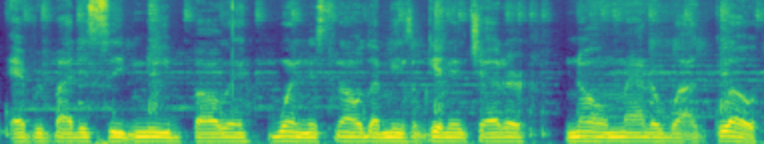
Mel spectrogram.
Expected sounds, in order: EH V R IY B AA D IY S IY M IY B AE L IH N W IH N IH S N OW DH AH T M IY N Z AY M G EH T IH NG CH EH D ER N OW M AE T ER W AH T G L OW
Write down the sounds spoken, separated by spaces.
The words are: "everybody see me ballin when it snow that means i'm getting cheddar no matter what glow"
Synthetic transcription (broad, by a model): EH V R IY B AA D IY S IY M IY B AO L IH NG W IH N IH S N OW DH AH T M IY N Z AY M G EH T IH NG CH EH D ER N OW M AE T ER W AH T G L OW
